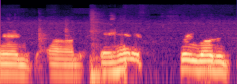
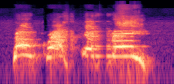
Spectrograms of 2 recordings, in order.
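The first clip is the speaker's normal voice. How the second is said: very high, loud, furious screaming rage; 5 dB louder than usual. Recalling a raging game splicer named Grossman: Grossman in a put-on screaming rage. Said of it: "Everything he said was in this screaming rage".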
